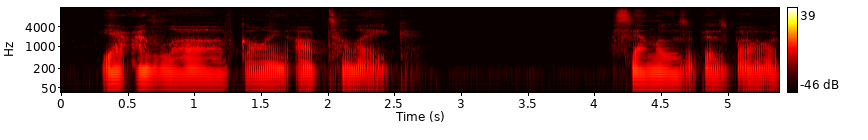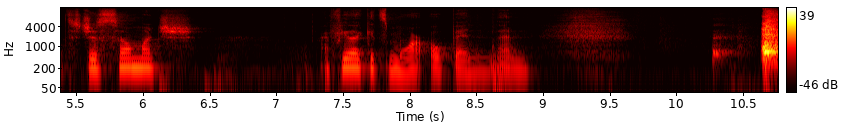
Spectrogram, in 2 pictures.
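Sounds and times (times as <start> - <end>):
speech: 0.3 - 2.7, 4.2 - 6.4, 7.4 - 9.4
person sneezing: 10.3 - 10.7.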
